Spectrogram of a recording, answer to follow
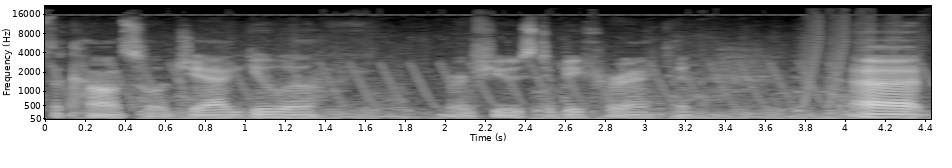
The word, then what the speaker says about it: Jaguar: In England, I do think it is the Jaguar. UFO detected. Wave complete. Ah. Game over. Oh my god. Well, let's try again. Get ready. Just the console, though. To pronounce the cat's name in typical American English. So you're treating the Atari and Jaguar like the car company. So I believe you're supposed to say Jaguar, even if you're in the U.S.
